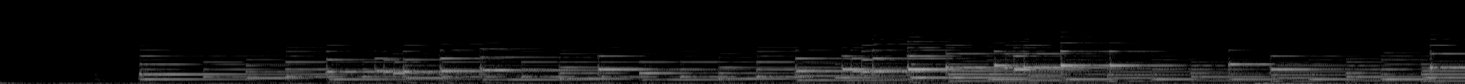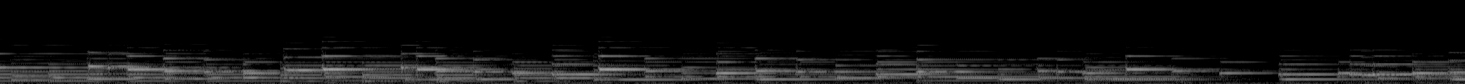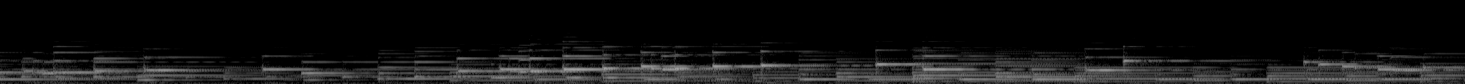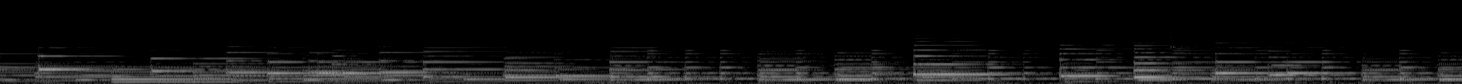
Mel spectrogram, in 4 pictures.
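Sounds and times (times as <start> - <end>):
sonata in F major: 0.0 - 58.5.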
